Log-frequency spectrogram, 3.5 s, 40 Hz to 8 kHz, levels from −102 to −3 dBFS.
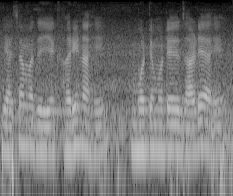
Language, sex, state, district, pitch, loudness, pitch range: Marathi, male, Maharashtra, Dhule, 135 Hz, -33 LUFS, 130-145 Hz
